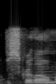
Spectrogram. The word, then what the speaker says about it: Pescrillo: Well, you can find me on Twitter at Paul Pescrillo. My last name is spelled P-E-S-C-R-I-L-L-O.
